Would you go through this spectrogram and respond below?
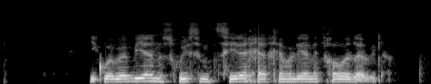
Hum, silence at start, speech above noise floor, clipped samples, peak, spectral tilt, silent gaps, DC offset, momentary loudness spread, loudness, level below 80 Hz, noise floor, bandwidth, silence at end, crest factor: none; 0.9 s; 57 dB; under 0.1%; 0 dBFS; -10 dB/octave; none; under 0.1%; 8 LU; -14 LUFS; -50 dBFS; -71 dBFS; 5.8 kHz; 0.5 s; 14 dB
